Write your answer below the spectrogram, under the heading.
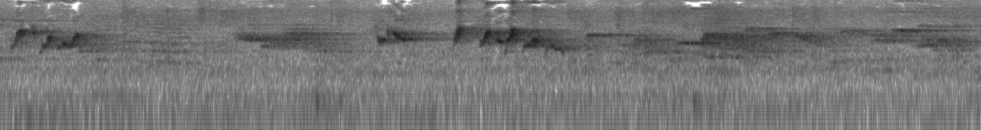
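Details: Red-whiskered bulbul giving the long-voice Huế song style, giọng dài: a quick opening chirp cluster, then warbled phrases with sharp, tinkling notes around the middle and softer slurred whistles trailing off.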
